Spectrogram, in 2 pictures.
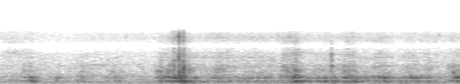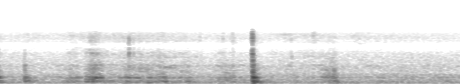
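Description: Handling noise of a sewer inspection camera being pushed along a sewer line: irregular knocks and clatter, the sharpest about two seconds in and again about seven seconds in, over a steady low background hum.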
